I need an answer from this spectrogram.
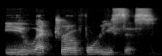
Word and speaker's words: electrophoresis: touch them there is it's called gel electrophoresis pronounced electrophoresis hey guys i'm gonna back up for just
